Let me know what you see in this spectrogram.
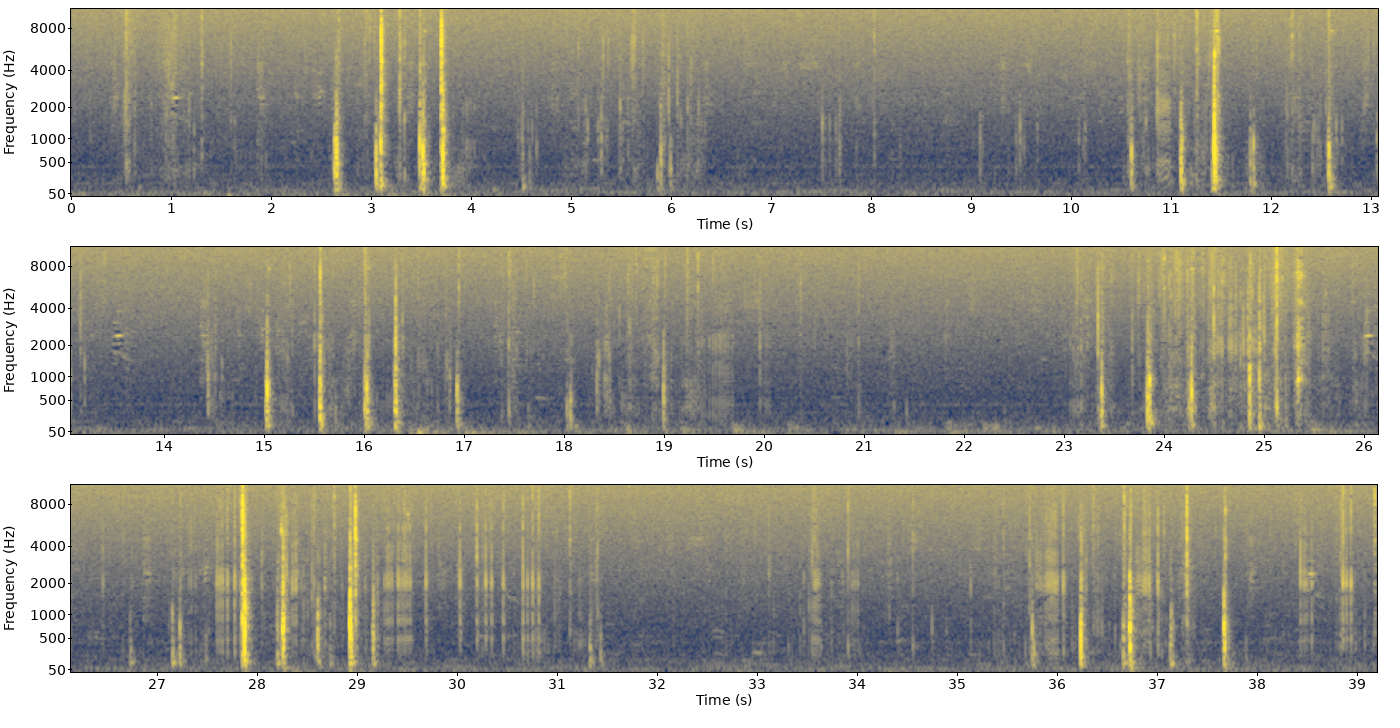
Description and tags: Footsteps - These are footsteps on wood.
